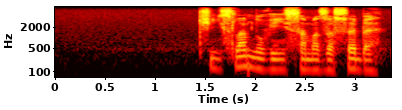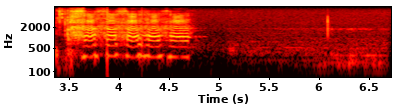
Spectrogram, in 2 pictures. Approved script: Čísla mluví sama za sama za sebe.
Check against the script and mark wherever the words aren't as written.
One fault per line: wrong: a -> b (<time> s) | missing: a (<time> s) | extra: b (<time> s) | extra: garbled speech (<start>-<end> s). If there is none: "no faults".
missing: sama za (2.8 s)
